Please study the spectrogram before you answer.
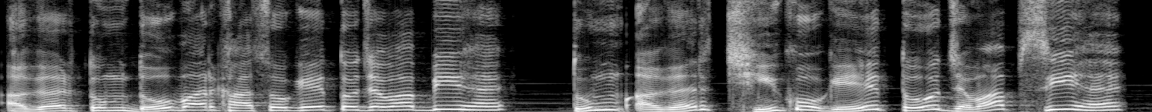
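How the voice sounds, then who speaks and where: A woman's voice: medium pitch, animated, slow pace, no echo, soft background music. Woman doing a cheeky cartoon school kid, glib excuses, voice bounces around a lot. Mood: scheming. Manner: glib, explaining.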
